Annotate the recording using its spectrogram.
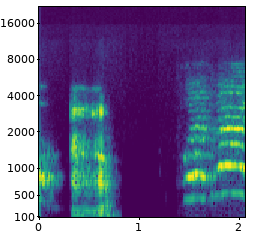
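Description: A person's voice over a video call in two short fragments, with a pause of about half a second between them; the words are not clear enough to make out.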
